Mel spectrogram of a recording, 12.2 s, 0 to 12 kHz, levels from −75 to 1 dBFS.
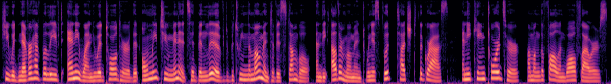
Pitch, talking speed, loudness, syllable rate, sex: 180 Hz, 205 wpm, -17 LUFS, 5.6 syllables/s, female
